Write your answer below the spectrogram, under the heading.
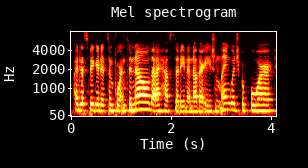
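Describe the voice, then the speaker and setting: A woman's voice: mid-range voice, steady tone, fast talker, a bit bright. Chatty young American woman vlogger. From United States. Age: 20s. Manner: chatty, rambling, many fillers and restarts. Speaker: vlogger, college student. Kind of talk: casual direct-to-camera vlog.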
